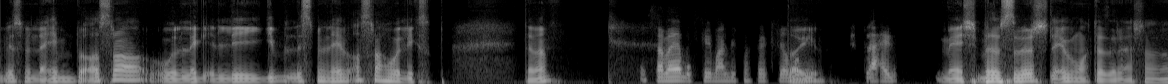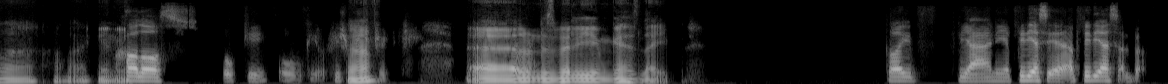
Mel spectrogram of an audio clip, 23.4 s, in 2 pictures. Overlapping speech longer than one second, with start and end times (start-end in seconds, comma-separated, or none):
none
